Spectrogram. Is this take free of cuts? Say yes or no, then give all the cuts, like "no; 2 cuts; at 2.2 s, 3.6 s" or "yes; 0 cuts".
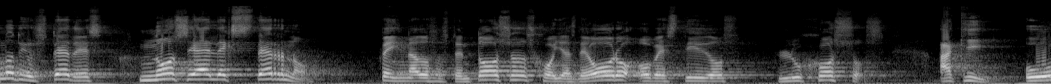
yes; 0 cuts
